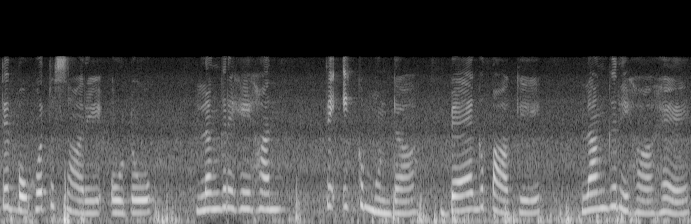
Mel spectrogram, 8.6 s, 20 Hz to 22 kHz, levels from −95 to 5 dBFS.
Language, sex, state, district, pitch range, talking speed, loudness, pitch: Punjabi, female, Punjab, Kapurthala, 225-295 Hz, 110 wpm, -18 LUFS, 270 Hz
